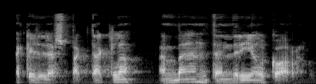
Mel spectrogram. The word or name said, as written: entendrir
